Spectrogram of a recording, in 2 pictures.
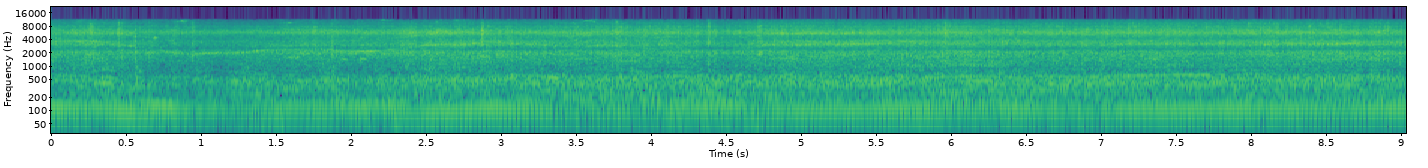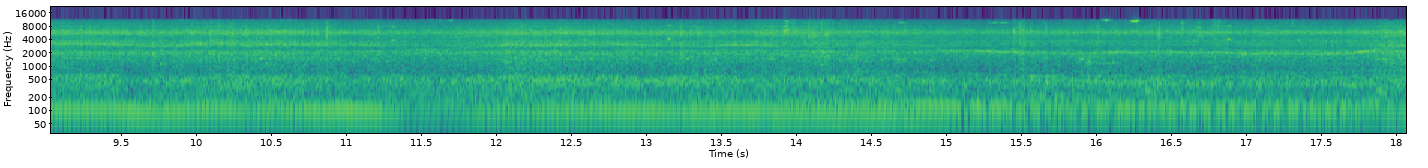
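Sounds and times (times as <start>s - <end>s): rumble and rattle from ride: 0.0s - 18.0s
vehicle engine running: 0.0s - 18.0s.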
